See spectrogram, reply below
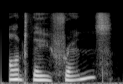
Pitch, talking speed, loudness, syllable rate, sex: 225 Hz, 145 wpm, -16 LUFS, 4.0 syllables/s, female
